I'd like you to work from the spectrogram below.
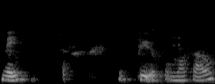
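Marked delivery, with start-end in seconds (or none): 1.4-2.2 soft, sarcastic tone. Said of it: "I'm being sarcastic".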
